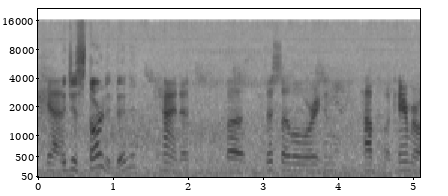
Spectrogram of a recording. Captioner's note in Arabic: يتمتم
